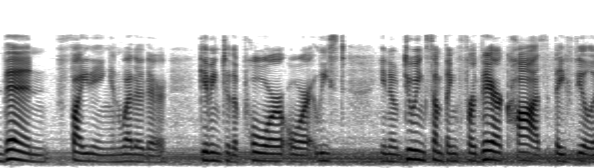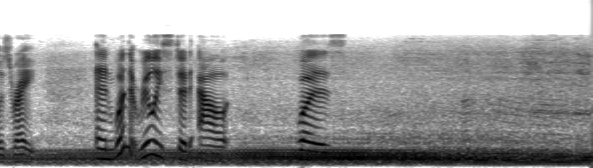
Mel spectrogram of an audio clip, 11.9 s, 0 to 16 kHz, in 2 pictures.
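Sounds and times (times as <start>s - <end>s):
speech: 0.0s - 9.5s
motorcycle engines rumbling: 0.0s - 11.8s.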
